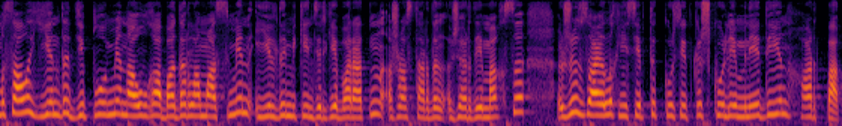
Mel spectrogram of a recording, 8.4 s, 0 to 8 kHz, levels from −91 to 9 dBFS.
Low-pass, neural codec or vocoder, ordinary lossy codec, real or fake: none; none; none; real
